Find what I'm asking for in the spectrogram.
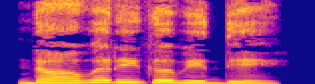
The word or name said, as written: ಡಾವರಿಗವಿದ್ಯೆ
